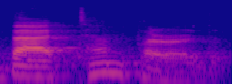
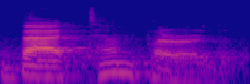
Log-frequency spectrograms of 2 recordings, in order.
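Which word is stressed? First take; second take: bad; bad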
